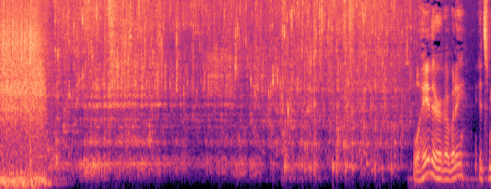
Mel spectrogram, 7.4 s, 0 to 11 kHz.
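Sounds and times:
toilet flushing with bowl draining and refilling: 0.7 - 6.2
speech: 6.2 - 7.3.

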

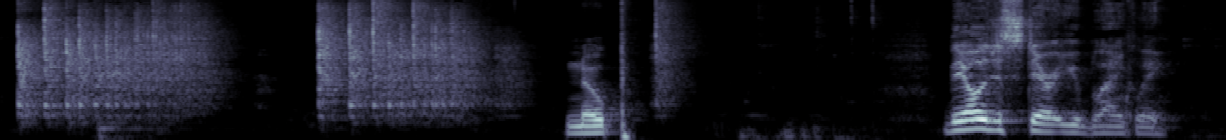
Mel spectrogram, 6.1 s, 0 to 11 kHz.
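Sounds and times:
dice rattling and tumbling across a hard surface: 0.0 - 2.6
speech: 2.8 - 3.3, 4.7 - 5.9.

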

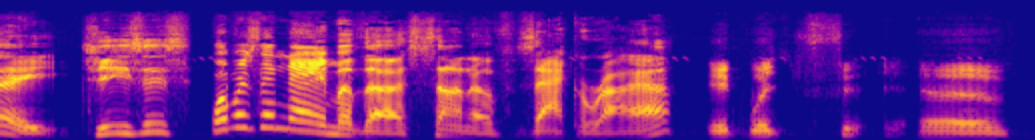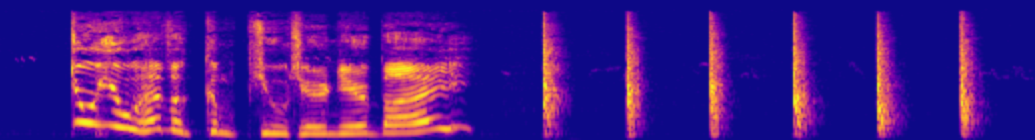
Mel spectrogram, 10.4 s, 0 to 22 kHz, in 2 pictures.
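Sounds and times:
speech: 0.0 - 7.6
hammer striking a nail into a wooden door: 7.9 - 10.3.

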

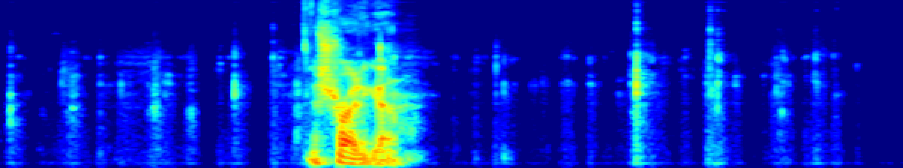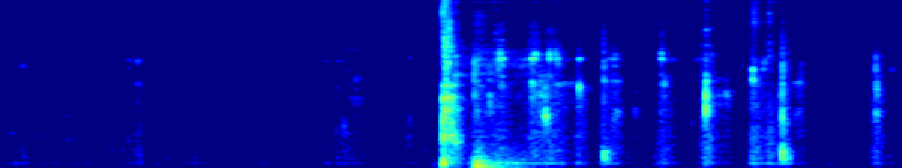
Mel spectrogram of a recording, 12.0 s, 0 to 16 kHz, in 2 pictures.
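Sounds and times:
chewing a piece of steak: 0.0 - 2.1, 2.8 - 5.8, 8.3 - 12.0
speech: 2.1 - 2.8.

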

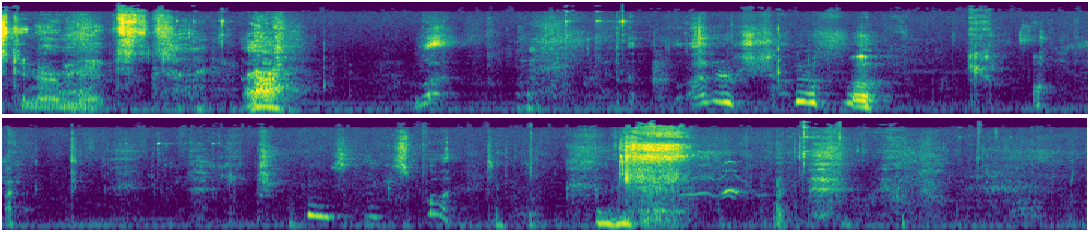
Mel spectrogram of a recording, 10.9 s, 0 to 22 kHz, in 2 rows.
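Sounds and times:
speech: 0.1 - 2.3, 3.6 - 4.5
dogs growling and snarling: 0.8 - 3.4.

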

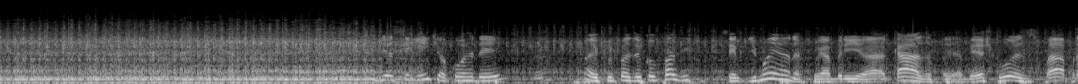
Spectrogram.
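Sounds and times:
car engine idling: 0.0 - 10.7
speech: 3.9 - 10.7.

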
